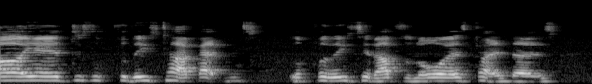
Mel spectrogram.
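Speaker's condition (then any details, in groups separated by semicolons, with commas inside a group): Cerebral palsy; uses wheelchair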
